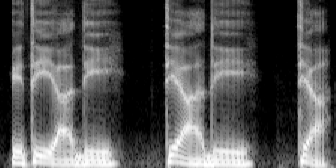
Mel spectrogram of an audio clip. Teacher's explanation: इ की ध्वनि य में बदल रही है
